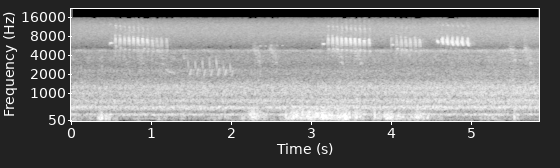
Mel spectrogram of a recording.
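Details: Bees swarming, their massed low buzzing drone swelling near the middle, with bursts of thin high trilling chirps from other creatures overhead.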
